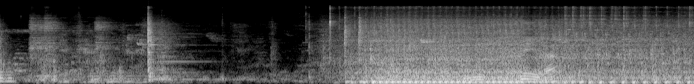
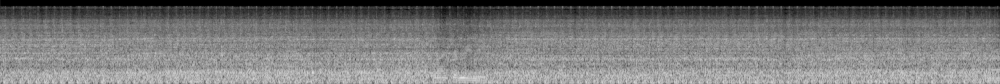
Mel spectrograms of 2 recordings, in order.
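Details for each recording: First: Honda Vario scooter after repair: the clogged catalytic converter was opened up and the exhaust reinstalled. It starts and settles into an even, steady single-cylinder idle with clean throttle pickup, no longer choking at the bottom end; it sounds healthy. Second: Honda Vario scooter killing spark plugs within about a week, with high fuel use and power drop. Before a hole was drilled in the silencer, it idles loud and rough with a choked, pressured exhaust and uneven chuffing, a clogged catalytic converter and silencer.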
